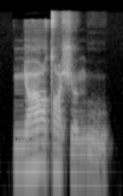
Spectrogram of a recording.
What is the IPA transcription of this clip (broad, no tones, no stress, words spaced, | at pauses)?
ɲaːtˤəːʃəːŋuː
